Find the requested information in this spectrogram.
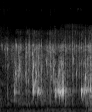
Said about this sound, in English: Where's that bottle of yours? Right here. Why? You'll see. Start pouring. Hmm, okay. Say when.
